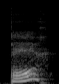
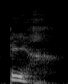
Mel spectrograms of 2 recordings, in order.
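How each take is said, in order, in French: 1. La voyelle est ouverte, comme è. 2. La voyelle est fermée, comme é. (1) "s'écrit E accent grave" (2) "et non pas E accent aigu"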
